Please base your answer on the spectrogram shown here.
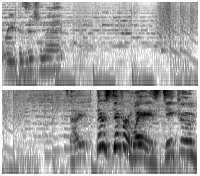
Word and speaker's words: Deku: Diku, Deku. Or if you watch Boku Nohiro, you probably pronounce it Deku because of the main character.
